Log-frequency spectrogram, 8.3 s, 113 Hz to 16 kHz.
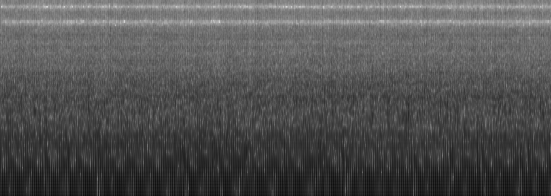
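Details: Honda G300 single-cylinder engine revived after 2 years outside, warm, after carb clean, new needle, fuel line, plug, oil change and water-filled tank cleaned: steady even thumping beat with no stumbling or surging, runs smooth and healthy.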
